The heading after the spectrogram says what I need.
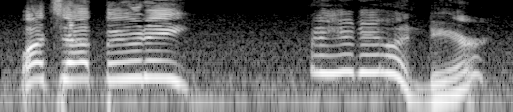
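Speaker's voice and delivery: squeaky high hello to a friend; playful high-voiced hello; high sing-song greeting. Real, not acted.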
